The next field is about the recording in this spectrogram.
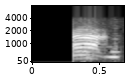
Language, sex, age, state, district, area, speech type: Malayalam, male, 18-30, Kerala, Wayanad, rural, conversation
